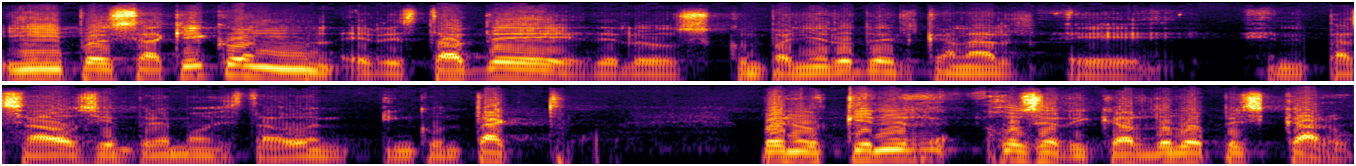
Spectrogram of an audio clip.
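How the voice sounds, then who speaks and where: The man's pitch is fairly low and his tone is dark and mellow. His intonation is lively. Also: moderate pace. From Colombia, Boyacá and Tolima. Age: 60s. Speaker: mayoral candidate. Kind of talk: interview. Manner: halting, many fillers.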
